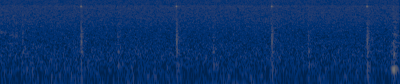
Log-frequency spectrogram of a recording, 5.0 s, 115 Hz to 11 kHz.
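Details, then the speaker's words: Spectra S2 electric breast pump, newly unboxed and assembled, running in let-down (pre-expression) mode before the expression button is pressed: faint, regular soft clicking about every 1.2 seconds over quiet room noise. "it's a light noise and that's just to get the breast ready to create a flow of milk"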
